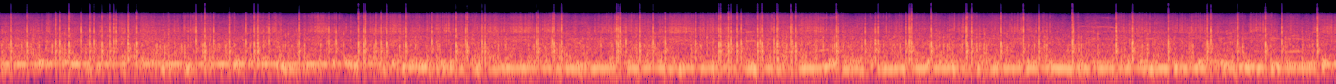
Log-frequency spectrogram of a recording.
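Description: Fireworks display going off continuously, a dense stream of rapid crackles and pops from bursting shells and crackling stars. A steady low hum runs underneath.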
